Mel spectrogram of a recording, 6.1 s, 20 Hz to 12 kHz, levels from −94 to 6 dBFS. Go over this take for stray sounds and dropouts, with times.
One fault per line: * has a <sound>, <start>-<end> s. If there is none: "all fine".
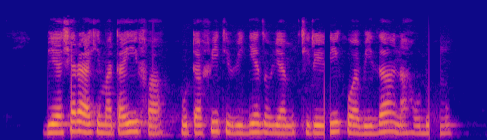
* has a dropout, 4.1-4.1 s
* has a dropout, 5.4-5.5 s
